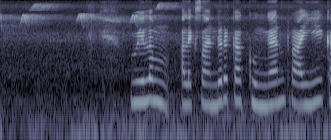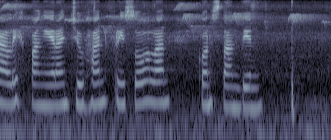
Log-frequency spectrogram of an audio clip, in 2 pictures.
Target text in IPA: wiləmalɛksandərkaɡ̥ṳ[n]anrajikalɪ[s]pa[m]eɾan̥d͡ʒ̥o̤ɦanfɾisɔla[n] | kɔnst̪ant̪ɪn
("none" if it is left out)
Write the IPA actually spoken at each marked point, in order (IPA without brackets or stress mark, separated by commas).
ŋ, h, ŋ, n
